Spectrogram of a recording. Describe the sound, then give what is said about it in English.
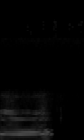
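A single drawn-out meow from a white cat, clear, rising slightly in pitch before cutting off abruptly, followed by quiet background. “cat, Snowball.”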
